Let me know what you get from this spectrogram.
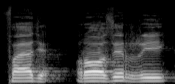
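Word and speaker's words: فجر: ফা জিম জবর ফাজে এই জিমটা কলকলার হরফ ধাক্কা দিয়ে পড়তে হবে ফাজে রজের ফাজর ফাজরফ করার কারণে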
